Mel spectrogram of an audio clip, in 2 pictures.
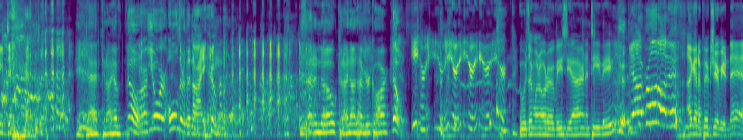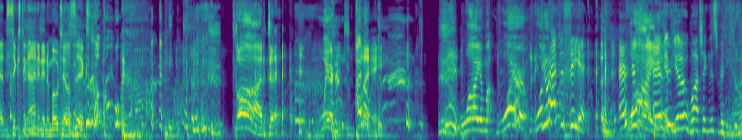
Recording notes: Recorded Live at The Good Good Comedy Theatre in Philly. Recorded live at The Good Good Comedy Theatre in Philadelphia, PA.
